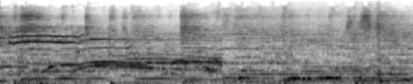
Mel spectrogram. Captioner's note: cheering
